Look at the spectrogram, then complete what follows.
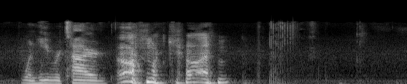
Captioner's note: laughing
